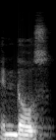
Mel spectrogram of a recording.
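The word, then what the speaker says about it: endorse: इंडोर्स इंडोर्स क्या बोलेंगे इंडोर्स आर हमारा साइलेंट है इसमें इंडोर्स ना कि इंडोर्स कहेंगे we will tell इंडोर्स इंडोर्स सामर्थ र्थन करना या अनुमोदन करना।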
